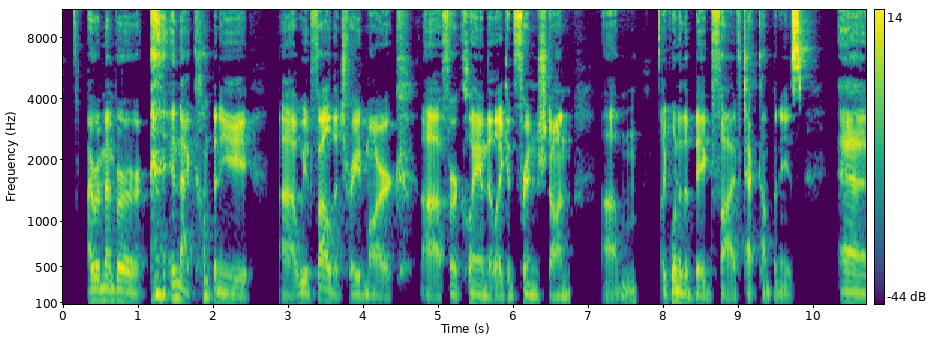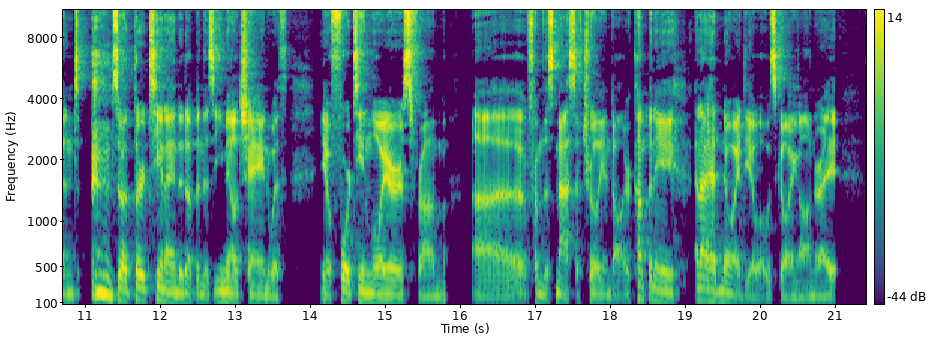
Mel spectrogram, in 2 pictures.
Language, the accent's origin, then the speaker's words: English; New York, United States; So to quickly share my story, I grew up in New York, just north of the city, became an internet kid pretty early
